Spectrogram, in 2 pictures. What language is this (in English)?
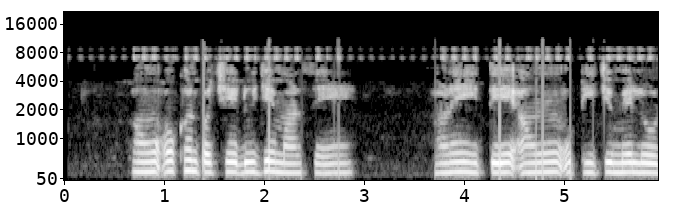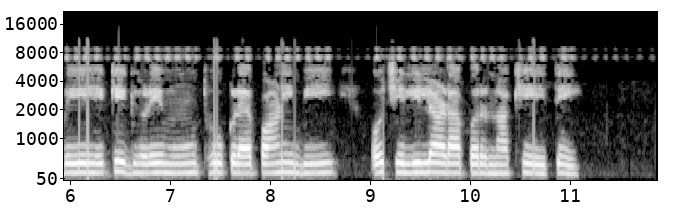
Od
